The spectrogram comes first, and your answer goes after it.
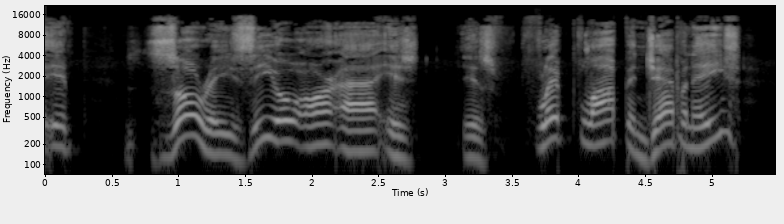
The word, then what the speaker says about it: zori: So the name, it's Zori's. That's Z-O-R-I-Z. Okay. Now, Zori, Z-O-R-I, means flip-flop in Japanese. And Japanese... what? No, say that again. Whoa, no, let's say it. Zori, Z-O-R-I, is flip-flop in Japanese?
